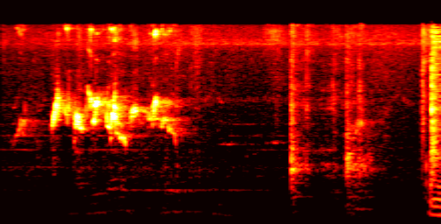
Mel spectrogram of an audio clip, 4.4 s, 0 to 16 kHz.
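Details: Red-whiskered bulbul decoy singing to challenge rivals during trapping, 13 November 2018, Vietnam: a quick run of warbled, chirpy notes in the first two seconds, then sharp knocks and rustling, with a man talking nearby.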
